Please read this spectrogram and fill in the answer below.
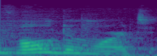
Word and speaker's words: Voldemort: and final statements yes the T in Voldemort is silent Michael Jackson wanted to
